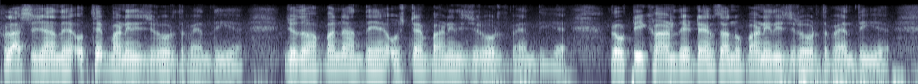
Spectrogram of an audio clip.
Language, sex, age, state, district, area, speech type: Punjabi, male, 45-60, Punjab, Mohali, urban, spontaneous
